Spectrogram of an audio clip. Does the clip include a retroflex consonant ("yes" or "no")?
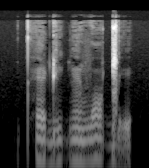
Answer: yes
